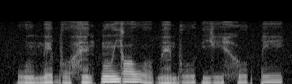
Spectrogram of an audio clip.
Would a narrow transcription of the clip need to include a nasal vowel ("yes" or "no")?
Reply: yes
